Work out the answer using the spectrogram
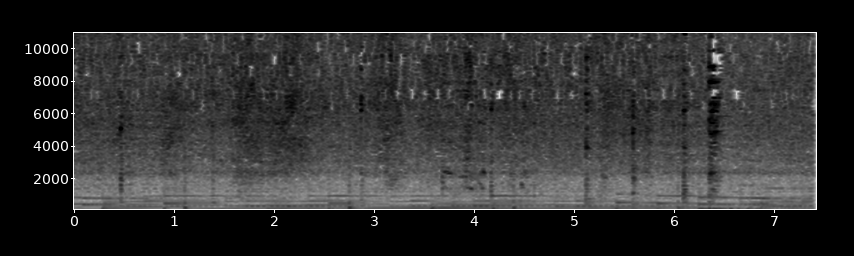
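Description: Chopped onion and whole spices sizzling in hot mustard oil in a stainless steel kadai, stirred with a steel spoon that scrapes and taps against the pan several times, most sharply about six seconds in.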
